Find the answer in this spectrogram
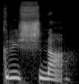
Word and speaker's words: कृष्णा: आ नहीं लगता है, इसलिए कृष्णा की स्पेलिंग लिखते कृष्णा है और पढ़ते अपन स्पेलिंग क्या बनाते, कृष्णा, KRI, ना कि KRA।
